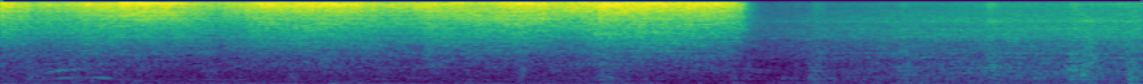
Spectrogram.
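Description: Steady, loud hiss of steam from a narrow-gauge steam locomotive, cutting off suddenly a little before four seconds in. A quieter background follows, with a short knock near the end.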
